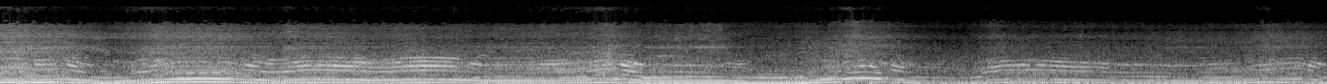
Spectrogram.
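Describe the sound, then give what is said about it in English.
A loud supercharged 2-liter four-cylinder car engine revs hard and repeatedly, its pitch sweeping up and down through gear changes with a rich harmonic whine, continuous for the whole stretch. “It's got to be the supercharger because the original 037 sounded similar”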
